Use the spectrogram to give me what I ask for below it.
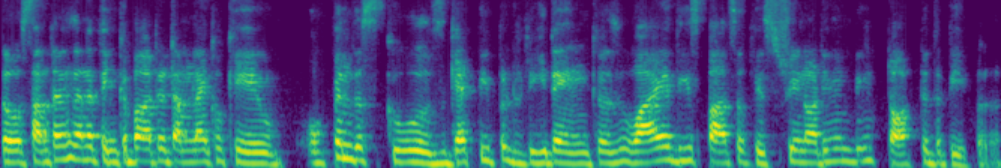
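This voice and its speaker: A man's fairly high voice with a non-native accent, very fast in pace and fairly even in intonation. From India. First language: not English. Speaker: activist writer. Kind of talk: panel discussion.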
